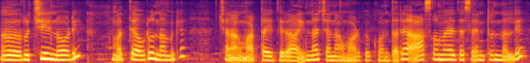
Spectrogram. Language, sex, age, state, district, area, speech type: Kannada, female, 45-60, Karnataka, Kolar, rural, spontaneous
